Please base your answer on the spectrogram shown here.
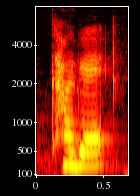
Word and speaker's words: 影: Đây là hai từ kanji có cùng cách đọc là kage.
